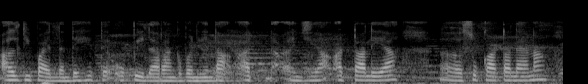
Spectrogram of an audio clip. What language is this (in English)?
Dogri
